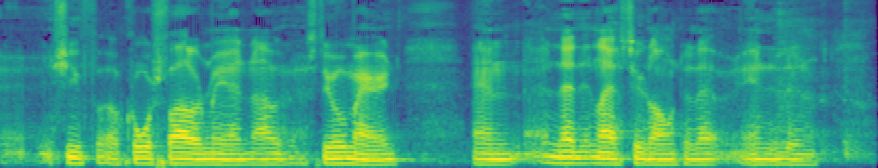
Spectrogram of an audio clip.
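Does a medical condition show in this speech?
Yes: Parkinson's; unsteady standing with risk of falling; speaking seated instead of at podium because of fall risk.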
